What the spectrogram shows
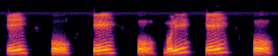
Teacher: इसमें क्या होता है आपका मुख द्वार आधा ही बंद होता है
